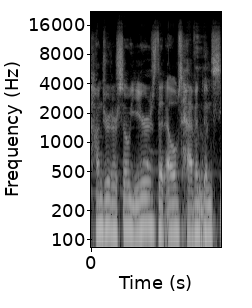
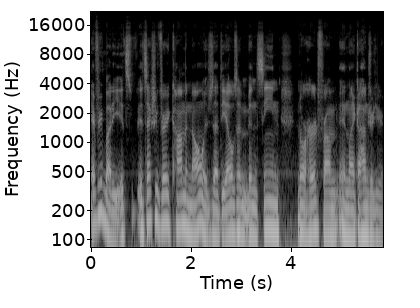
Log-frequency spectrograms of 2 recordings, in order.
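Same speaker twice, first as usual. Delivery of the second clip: ordinary talk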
